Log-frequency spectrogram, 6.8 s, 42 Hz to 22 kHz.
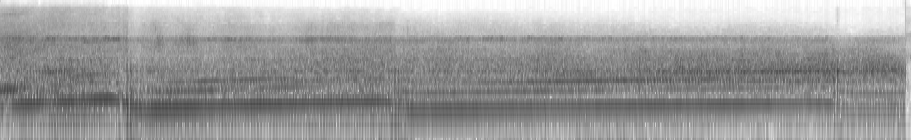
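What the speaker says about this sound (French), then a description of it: "Le 5 cylindres, tu l'entends entre beaucoup." An Audi five-cylinder 2.0 TDI engine runs loud and close with a steady droning hum, its pitch climbing gradually and then dropping sharply three times, like gear changes under acceleration. No one speaks.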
